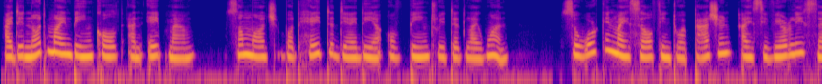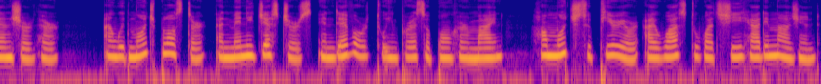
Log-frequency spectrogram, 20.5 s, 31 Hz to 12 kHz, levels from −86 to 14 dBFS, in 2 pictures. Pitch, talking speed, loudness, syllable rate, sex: 220 Hz, 150 wpm, -16 LUFS, 4.6 syllables/s, female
